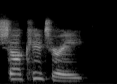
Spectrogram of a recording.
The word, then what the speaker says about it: charcuterie: How do you say charcuterie? – That's pronounced charcuterie.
